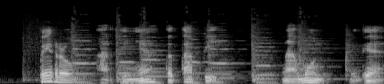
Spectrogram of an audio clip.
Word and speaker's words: pero: Pero artinya tetapi.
